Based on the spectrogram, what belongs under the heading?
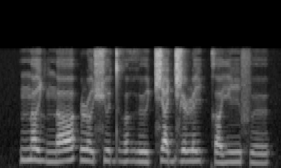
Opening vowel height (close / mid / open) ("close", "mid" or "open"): open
